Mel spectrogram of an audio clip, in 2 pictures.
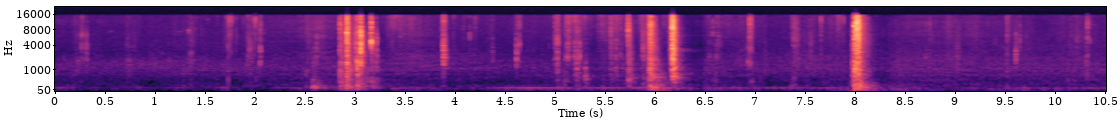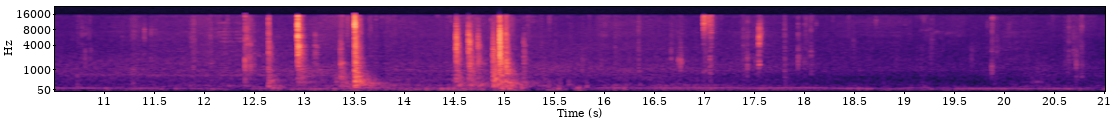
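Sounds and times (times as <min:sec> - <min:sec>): car hood metallic clunks: 0:12.6 - 0:13.9, 0:14.5 - 0:15.3.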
